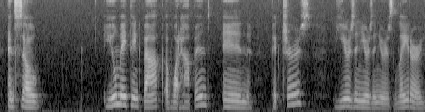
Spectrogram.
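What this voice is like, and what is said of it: Congested voice from a cold. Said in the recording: “I have a cold,”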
